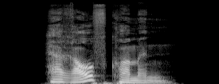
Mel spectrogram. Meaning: 1. to come up 2. to emerge
- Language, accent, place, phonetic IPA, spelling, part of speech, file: German, Germany, Berlin, [hɛˈʁaʊ̯fˌkɔmən], heraufkommen, verb, De-heraufkommen.ogg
